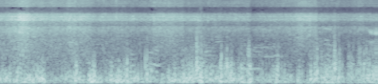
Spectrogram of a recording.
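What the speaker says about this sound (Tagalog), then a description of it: "Malakas ng hangin ha." Strong wind buffets the microphone outdoors during preparations for a church thanksgiving, a loud continuous rumbling roar with gusts that swell and ease throughout, no clear voices over it.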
